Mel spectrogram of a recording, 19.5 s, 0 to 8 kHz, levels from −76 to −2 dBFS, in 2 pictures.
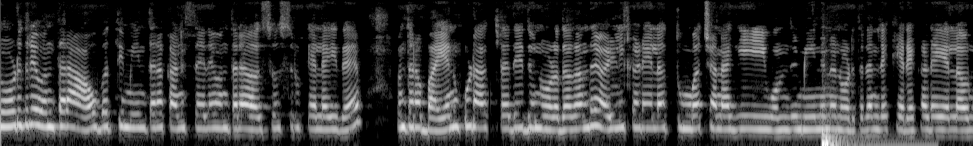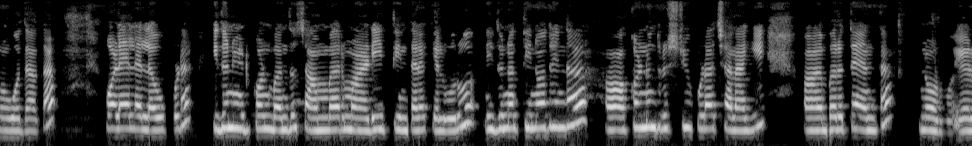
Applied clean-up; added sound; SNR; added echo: neural separator model SepFormer DNS4.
